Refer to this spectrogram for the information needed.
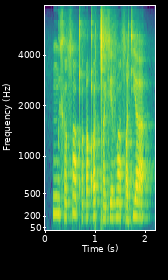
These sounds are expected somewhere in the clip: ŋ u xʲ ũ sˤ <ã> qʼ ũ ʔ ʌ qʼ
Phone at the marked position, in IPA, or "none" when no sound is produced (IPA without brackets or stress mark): ã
